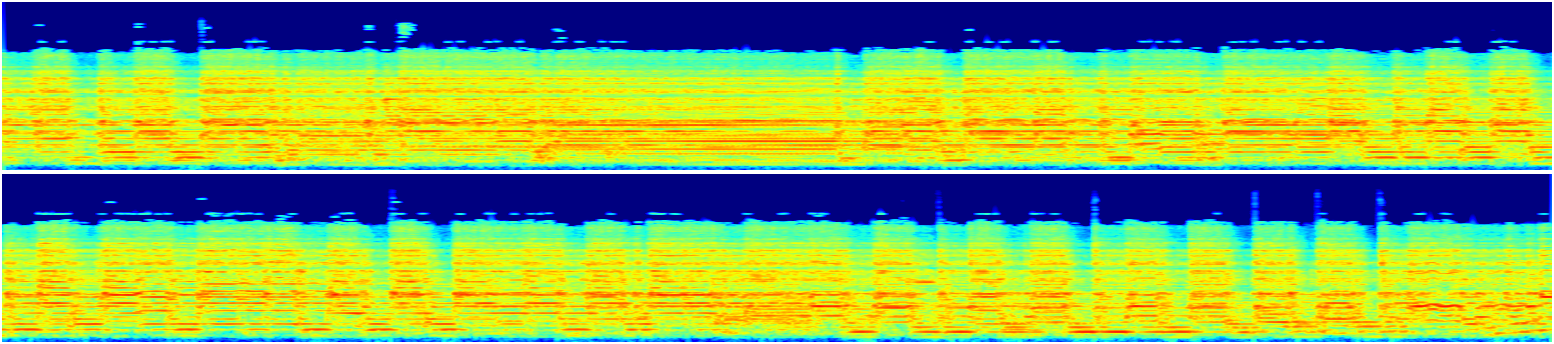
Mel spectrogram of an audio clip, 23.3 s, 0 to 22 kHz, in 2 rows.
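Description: Electric guitar played through a 15-watt Marshall MG15 solid-state combo amp with distortion, a continuous run of sustained chords and riffs.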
